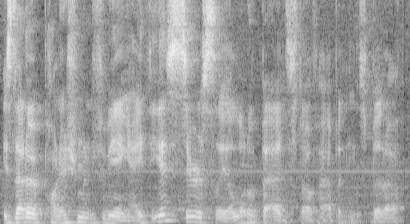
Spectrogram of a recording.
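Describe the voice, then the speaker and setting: A man's voice: medium pitch, animated, brisk, darkish tone. Man, young, sarcastic profane rant, echoey room, faint background hiss. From Australia. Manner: profane, exasperated, sarcastic ranting. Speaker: vlogger. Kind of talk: ranting film review.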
